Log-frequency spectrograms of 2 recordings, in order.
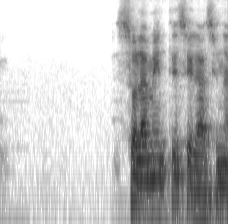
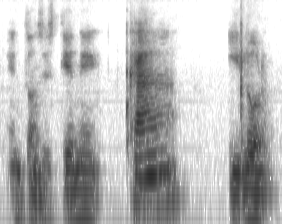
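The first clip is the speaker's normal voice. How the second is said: "ca" then "lor" split apart, slowly; slow syllable-by-syllable "ca ... lor"; 2 semitones lower, slower than usual. Shown as a demonstration. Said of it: "un primer ejemplo es calor".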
